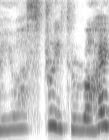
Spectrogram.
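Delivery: acted, anxious, worried, fast and nervous. Retelling how the guy looked at me tensely, imitating a nervous question. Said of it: "他真的就好紧张的看着我".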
